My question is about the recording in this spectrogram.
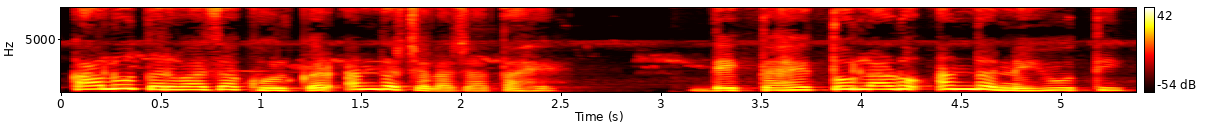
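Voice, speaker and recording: A woman narrating a scripted cartoon story in an expressive storytelling manner. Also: a little high, unhurried.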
